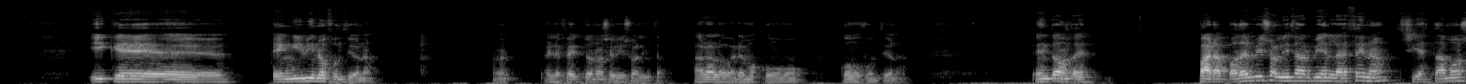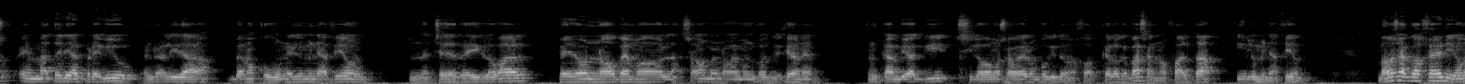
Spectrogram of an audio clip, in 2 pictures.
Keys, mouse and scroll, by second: 14.2 z, 18.3-23.9 drag, 22.7 z, 23.9-29.3 middle drag.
